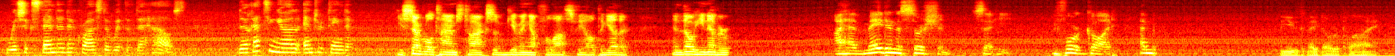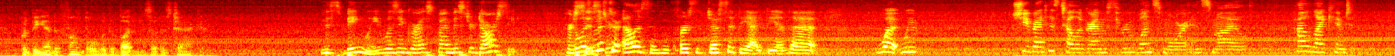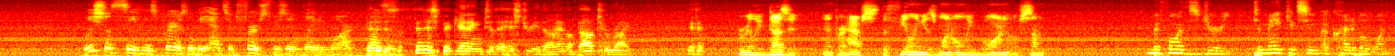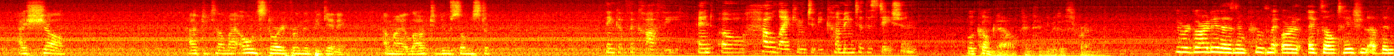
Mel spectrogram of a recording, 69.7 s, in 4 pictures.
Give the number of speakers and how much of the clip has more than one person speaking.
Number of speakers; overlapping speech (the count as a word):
nine, about 2%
